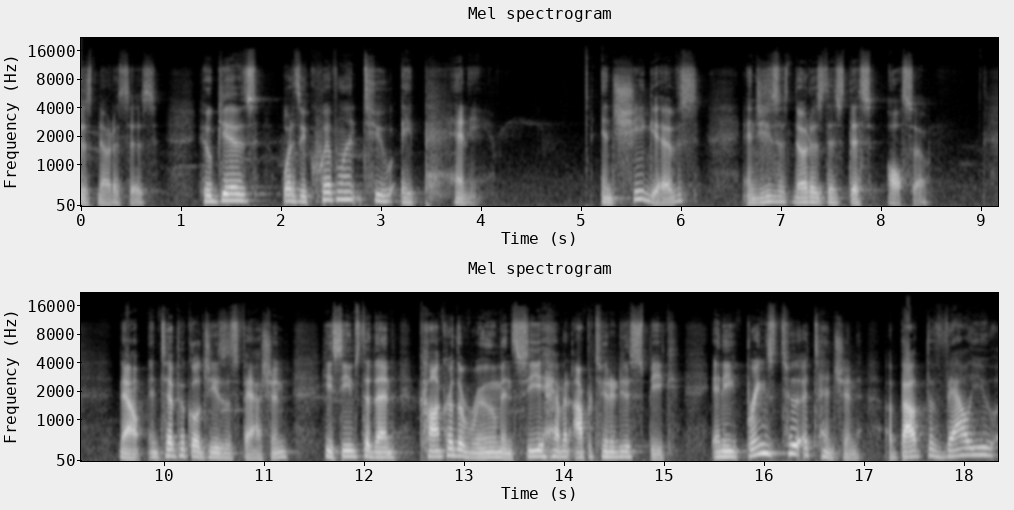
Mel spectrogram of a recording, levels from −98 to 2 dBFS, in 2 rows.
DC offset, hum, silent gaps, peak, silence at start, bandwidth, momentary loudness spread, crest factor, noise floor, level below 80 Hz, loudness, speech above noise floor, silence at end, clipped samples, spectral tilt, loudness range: under 0.1%; none; none; 0 dBFS; 0 s; 14.5 kHz; 14 LU; 22 dB; -63 dBFS; -54 dBFS; -21 LUFS; 43 dB; 0 s; under 0.1%; -5.5 dB/octave; 9 LU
